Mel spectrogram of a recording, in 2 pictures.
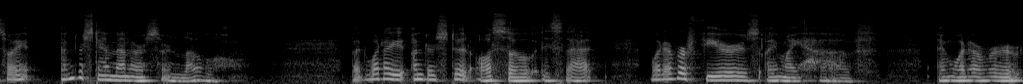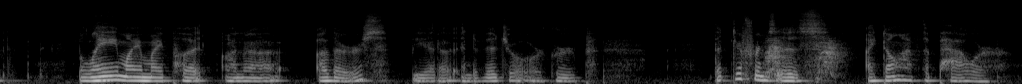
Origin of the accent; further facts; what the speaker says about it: Vietnam; I'm from Vietnam, I remember the Tet Offensive, I'm old enough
